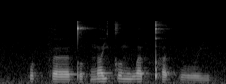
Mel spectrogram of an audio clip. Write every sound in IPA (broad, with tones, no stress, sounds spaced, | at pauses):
p ʊ˧ k̚ f œː˨ t̪ ʊ˨ k̚ ŋ ɐ˥ j k ʊ˧ ŋ w ɐ˥ k̚ pʰ ɐ˨ t̚ p uː˨˩ j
